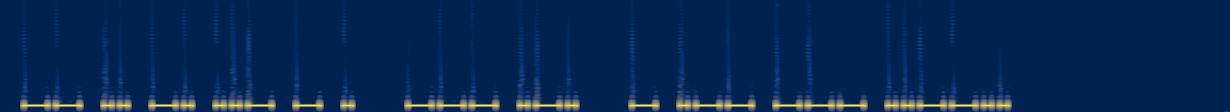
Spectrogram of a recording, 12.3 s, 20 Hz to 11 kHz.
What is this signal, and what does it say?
Morse code, heard as a keyed tone, about 15 wpm, 700 Hz. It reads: MINUTE OR TWO?
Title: Sentences from Top 1000 Words - Review Part 1 - 15wpm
